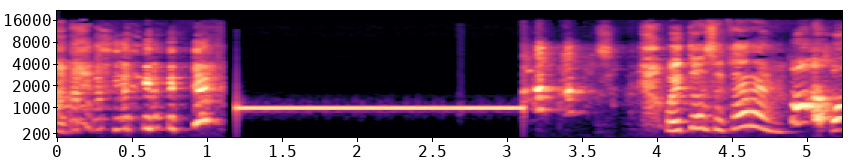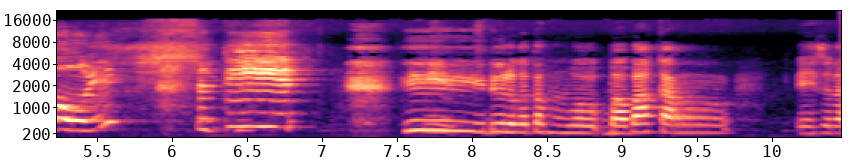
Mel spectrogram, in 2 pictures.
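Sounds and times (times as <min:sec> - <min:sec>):
loud steady censor beep: 0:01.2 - 0:03.1
speech: 0:04.0 - 0:06.9, 0:07.6 - 0:10.4.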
